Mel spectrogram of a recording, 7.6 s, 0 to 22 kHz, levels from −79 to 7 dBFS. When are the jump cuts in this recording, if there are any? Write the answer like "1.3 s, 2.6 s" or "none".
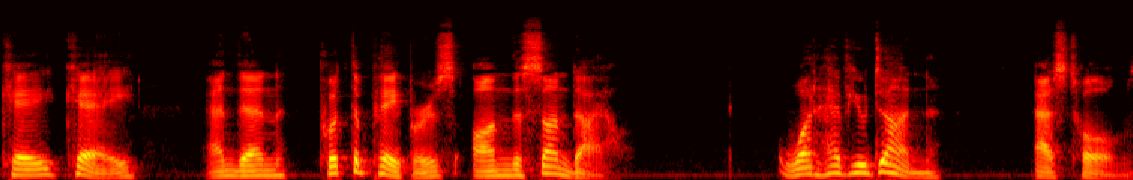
2.0 s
